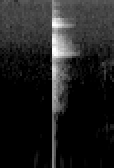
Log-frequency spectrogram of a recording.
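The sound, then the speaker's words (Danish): A single bright clink of glasses touching in a toast, crisp, with a short ringing tail that fades quickly against an otherwise quiet background. “Skål! Skål.”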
